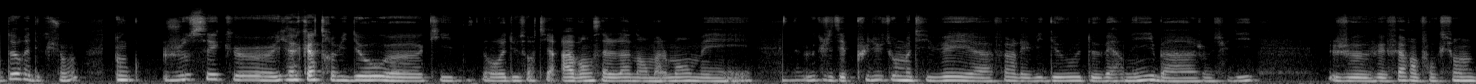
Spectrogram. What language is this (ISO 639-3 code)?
fra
